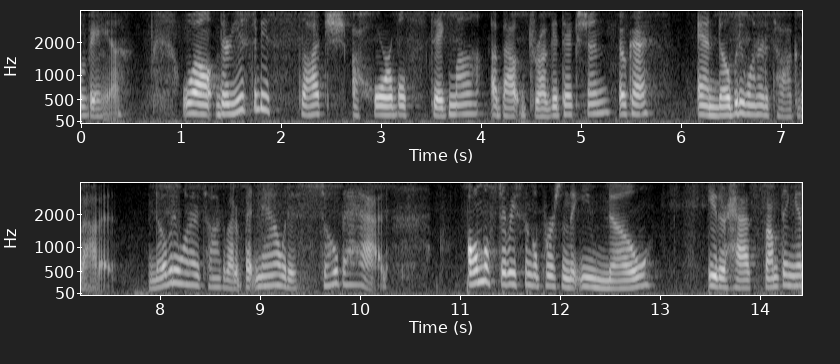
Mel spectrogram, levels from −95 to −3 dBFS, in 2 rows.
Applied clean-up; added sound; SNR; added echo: none; none; none; none.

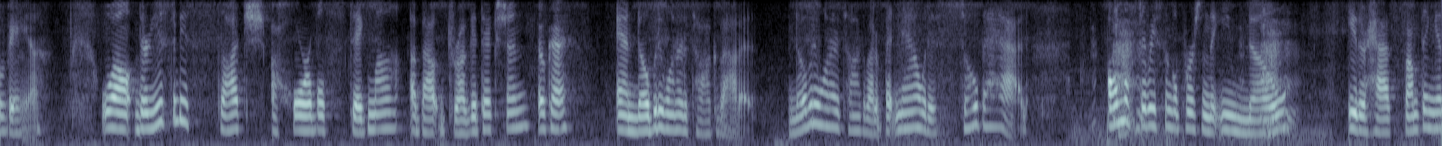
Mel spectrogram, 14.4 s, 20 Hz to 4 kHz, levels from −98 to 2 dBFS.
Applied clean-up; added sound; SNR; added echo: none; Sneeze; 13 dB; none.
